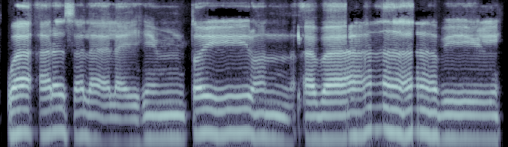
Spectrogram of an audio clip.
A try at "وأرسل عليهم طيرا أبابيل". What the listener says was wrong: এই জায়গাটায় টান হয়, টান হবে না, তৈরন তাড়াতাড়ি হবে, কারণ এটা ইয়ালিন। ইয়ালিন দেখেন, ইয়া সেকেন্ড এটার দিকে যাবর। তৈরন আবাবিল।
